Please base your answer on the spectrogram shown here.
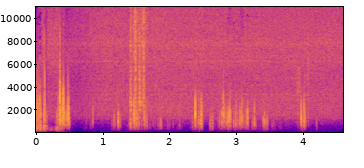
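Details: African wild dogs give short, high chirping and squeaky calls in quick irregular bursts during mating.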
